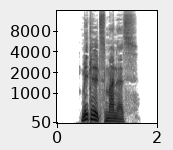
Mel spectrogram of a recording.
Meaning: genitive singular of Mittelsmann
- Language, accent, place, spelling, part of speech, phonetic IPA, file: German, Germany, Berlin, Mittelsmannes, noun, [ˈmɪtl̩sˌmanəs], De-Mittelsmannes.ogg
